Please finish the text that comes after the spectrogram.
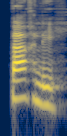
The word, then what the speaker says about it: parlez: It becomes this, but it's pronounced the same way, parler. Est-ce que vous parlez anglais?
